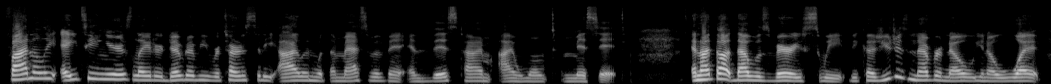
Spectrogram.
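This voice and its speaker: A woman's voice: lowish voice, dry recording. Chatty woman podcast host, dry sound. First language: English. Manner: chatty, upbeat, with frequent fillers and self-corrections. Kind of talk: solo wrestling news podcast.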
